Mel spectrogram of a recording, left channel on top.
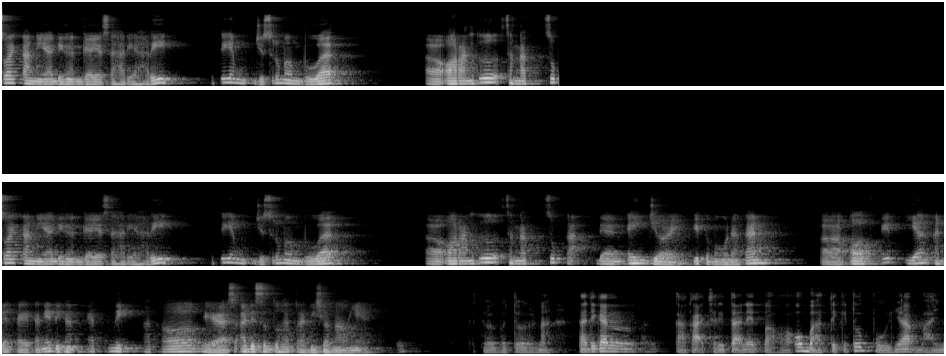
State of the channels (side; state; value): left; drops out; at 5.6 s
